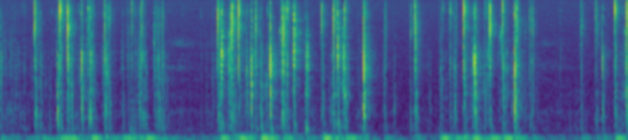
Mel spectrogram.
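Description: Long nails and fingertips type rapidly on a pastel plastic keyboard with round keycaps, making a fast stream of sharp, bright clicks and taps. The clicks are short and dry, over a steady low hum.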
